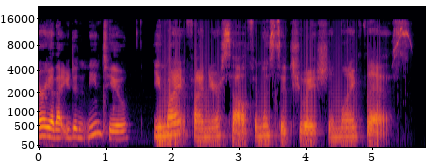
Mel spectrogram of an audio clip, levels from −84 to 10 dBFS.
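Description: Block size mismatch (padded) from 1.76 s to the end: each stage writes shorter blocks than the next reads, zero-filling the remainder, which fits a 512-sample read block. The sound gains an 86.1 Hz buzz and plays at 0.625 times speed, pitch roughly unchanged.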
